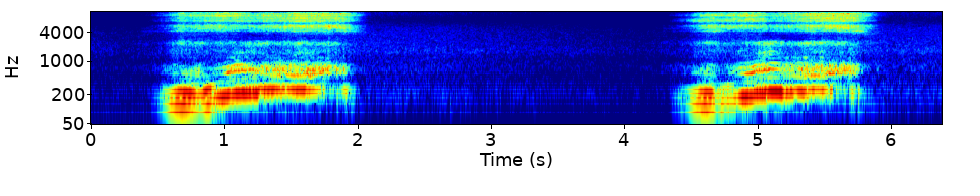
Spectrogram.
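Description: Two loud, rattling, vibrating snores on breathing in, with quiet breathing between them; snoring during sleep.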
